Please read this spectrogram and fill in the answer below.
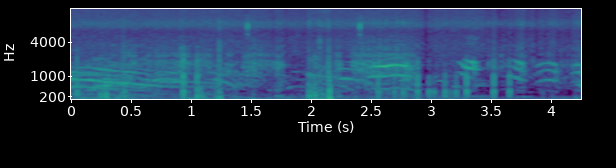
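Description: Voices of people watching the eclipse, indistinct, with a long falling exclamation in the first second and wordless calls near the end. Several sharp knocks from the phone being handled come through, the loudest about a second and two seconds in.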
